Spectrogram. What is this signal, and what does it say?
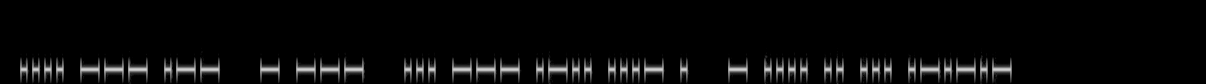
Morse code, heard as a keyed tone, about 21 wpm, 700 Hz. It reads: HOW TO SOLVE THIS.
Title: Sentences with 5-Word Phrases - 20wpm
